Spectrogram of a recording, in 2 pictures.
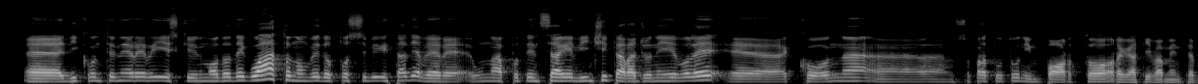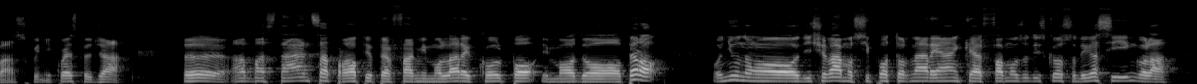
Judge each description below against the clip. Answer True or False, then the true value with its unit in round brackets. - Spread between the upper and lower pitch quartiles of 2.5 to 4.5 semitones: True (3.3 semitones)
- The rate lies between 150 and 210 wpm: False (130 wpm)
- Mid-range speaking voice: True (150 Hz)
